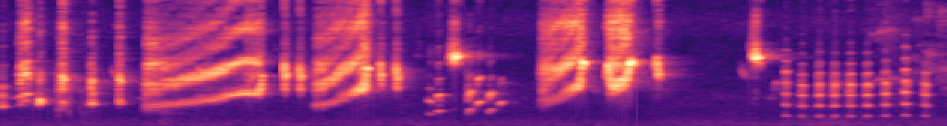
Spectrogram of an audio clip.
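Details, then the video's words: Long-tailed shrike song serving as a lure for other shrikes: dense buzzy rising sweeps and chattering notes, then a quick train of evenly spaced ticking pulses, over a low hum from a busy neighbourhood. "SUARA CENDET GACOR PIKAT AMPUH BIKIN BURUNG CENDET LAIN LANGSUNG ON DENGAN MUDAH NYAUT GACOR DOR"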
